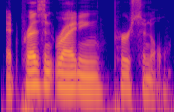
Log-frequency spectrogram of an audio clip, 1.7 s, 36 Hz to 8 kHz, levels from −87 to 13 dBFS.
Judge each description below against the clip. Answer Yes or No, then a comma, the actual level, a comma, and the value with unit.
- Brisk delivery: No, slow, 105 wpm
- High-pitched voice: No, low, 110 Hz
